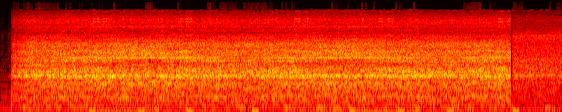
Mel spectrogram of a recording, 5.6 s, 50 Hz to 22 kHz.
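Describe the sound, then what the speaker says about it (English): A Creality Falcon2 40W laser engraver works on birch plywood, its loud steady whoosh of fan and air assist running continuously, punctuated by regular soft low thumps from the moving head before cutting out near the end. "We're gonna see how well that image can engrave on birch plywood and also cut it out."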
